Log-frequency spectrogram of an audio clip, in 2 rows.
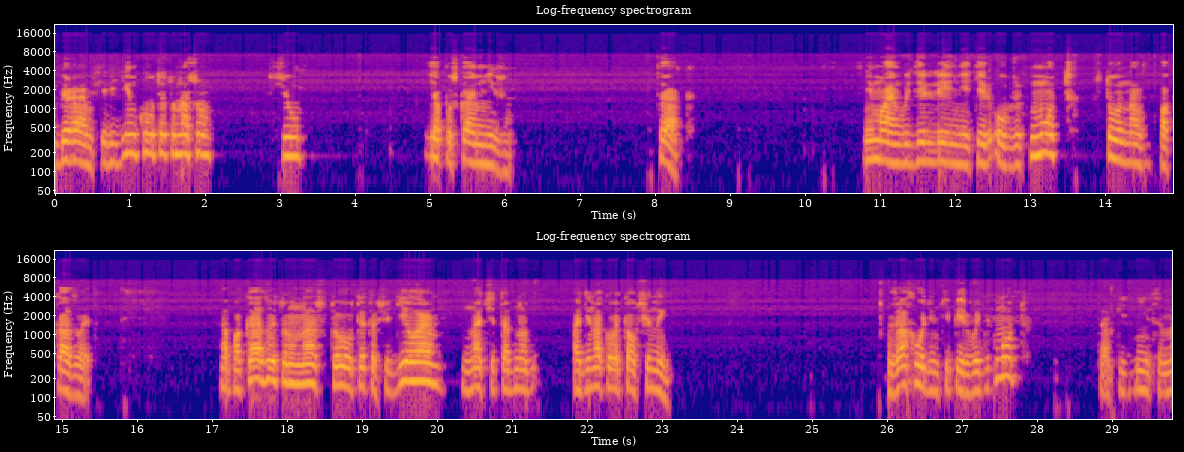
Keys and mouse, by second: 0.0-4.3 drag, 5.3-8.1 drag, 9.4 click, 12.0 click, 13.1 middle click, 16.0-20.6 middle drag, 21.4 click, 26.1-27.5 drag, 29.1 KP_1.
